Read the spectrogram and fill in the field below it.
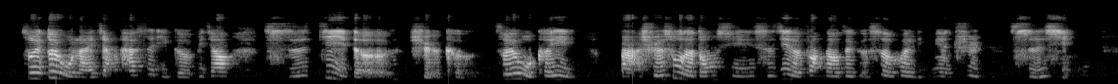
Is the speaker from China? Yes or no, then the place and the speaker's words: no; Taiwan; 我来自台湾，我在去年底从澳洲国立大学毕业，然后读的是博物馆与遗产。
